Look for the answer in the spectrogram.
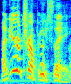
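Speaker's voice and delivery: high, loud hard-of-hearing act; mock hard of hearing. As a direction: play someone who can't hear a thing.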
